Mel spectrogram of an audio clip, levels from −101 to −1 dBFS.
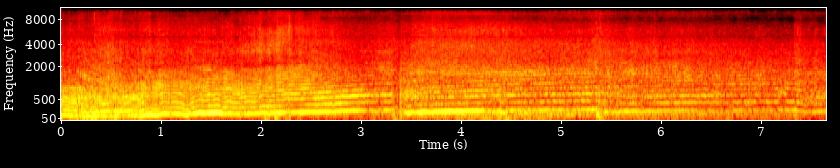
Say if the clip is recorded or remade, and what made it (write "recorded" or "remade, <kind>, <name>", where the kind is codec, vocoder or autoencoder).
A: remade, vocoder, Vocos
